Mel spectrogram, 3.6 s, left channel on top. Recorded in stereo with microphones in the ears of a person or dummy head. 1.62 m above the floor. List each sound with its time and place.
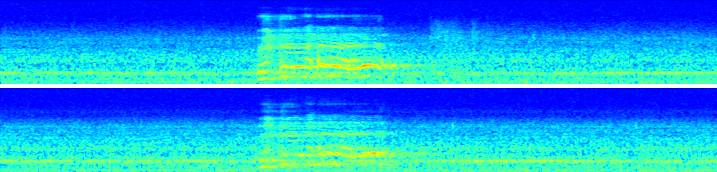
1.3 s laughter: 45° left (ahead or behind), 0.9 m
